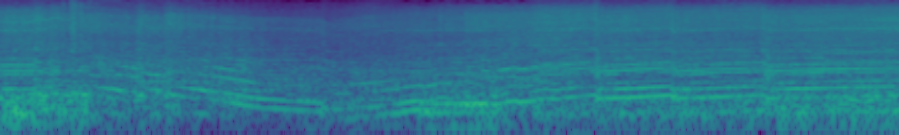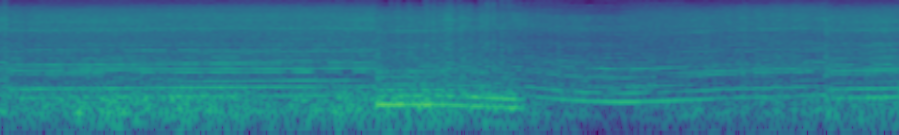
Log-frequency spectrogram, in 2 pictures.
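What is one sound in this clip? A racing car engine screams, its pitch dropping when braking and climbing through the gears.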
